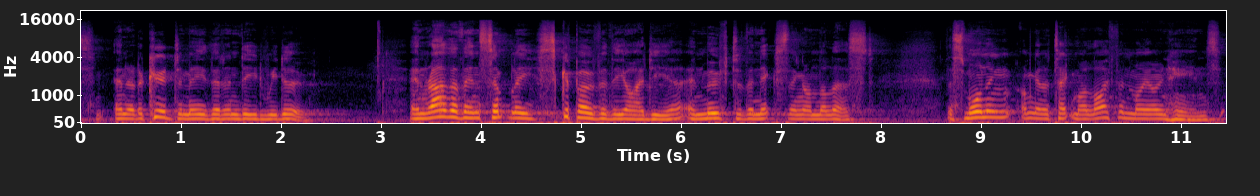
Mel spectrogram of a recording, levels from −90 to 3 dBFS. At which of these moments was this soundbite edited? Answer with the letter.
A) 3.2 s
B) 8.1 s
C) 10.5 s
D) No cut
D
